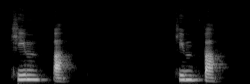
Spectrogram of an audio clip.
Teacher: So first one has a m sound of 받침, we read it as 김. And the second letter starts with b sound. So this b sound becomes tensed.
